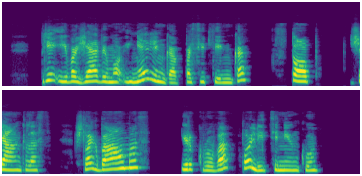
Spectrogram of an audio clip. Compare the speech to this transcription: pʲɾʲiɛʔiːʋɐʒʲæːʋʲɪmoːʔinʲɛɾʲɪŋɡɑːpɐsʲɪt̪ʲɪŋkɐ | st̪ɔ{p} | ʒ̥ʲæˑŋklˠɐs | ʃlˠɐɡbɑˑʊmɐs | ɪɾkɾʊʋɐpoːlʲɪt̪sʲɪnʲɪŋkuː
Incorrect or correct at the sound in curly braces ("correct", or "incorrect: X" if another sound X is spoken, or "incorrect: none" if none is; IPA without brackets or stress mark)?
correct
